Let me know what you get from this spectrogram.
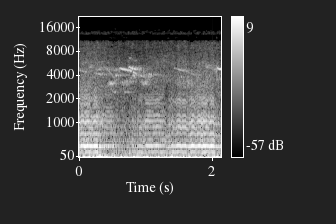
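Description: A bee buzzes steadily, a low droning hum with a rich stack of overtones.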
